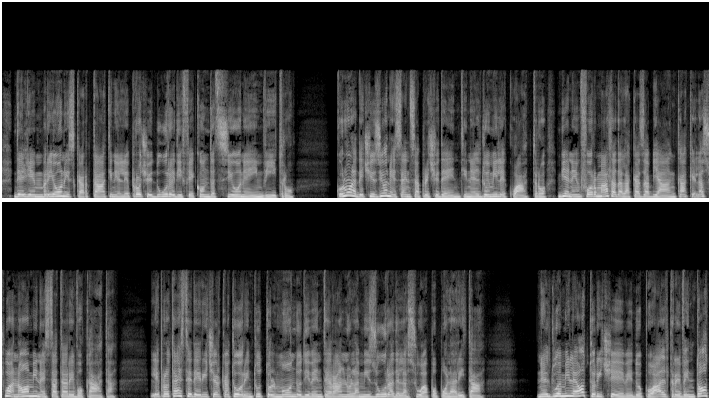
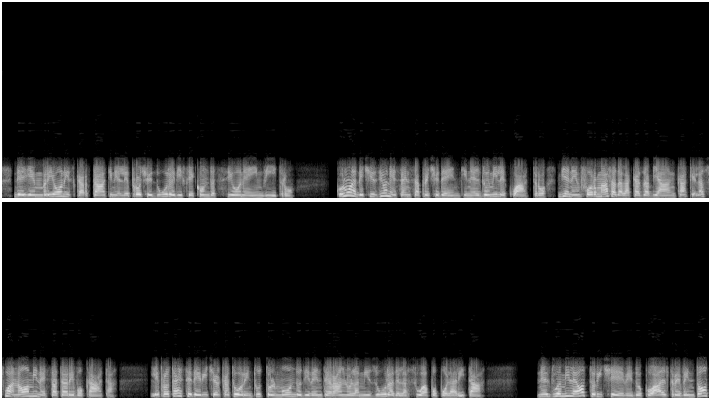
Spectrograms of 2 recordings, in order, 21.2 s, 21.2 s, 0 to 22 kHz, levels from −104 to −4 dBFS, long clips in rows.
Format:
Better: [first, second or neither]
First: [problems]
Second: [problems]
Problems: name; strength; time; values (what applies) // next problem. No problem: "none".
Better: first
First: none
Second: phone-call audio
